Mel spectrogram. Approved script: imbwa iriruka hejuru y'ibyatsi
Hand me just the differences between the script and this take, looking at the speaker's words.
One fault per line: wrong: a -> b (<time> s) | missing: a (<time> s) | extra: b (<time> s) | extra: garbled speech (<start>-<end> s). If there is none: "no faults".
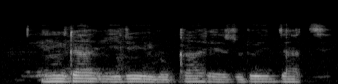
no faults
